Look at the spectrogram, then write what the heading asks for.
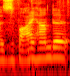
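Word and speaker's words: Zweihänder: So this is a dude with a Zweihander, or a Zweihander as it's probably pronounced, because the W is a V in German.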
